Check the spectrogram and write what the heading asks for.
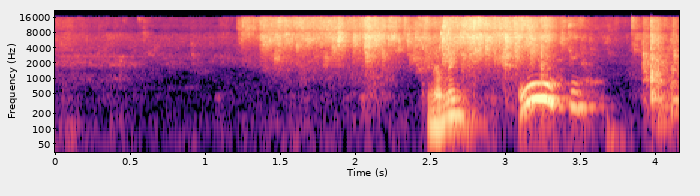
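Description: Water splashing and sloshing from a plastic bag being dipped into a spring pool and poured out. It starts about a second in.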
